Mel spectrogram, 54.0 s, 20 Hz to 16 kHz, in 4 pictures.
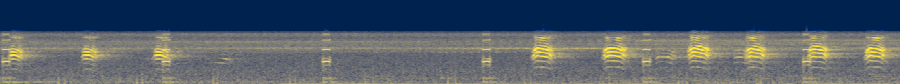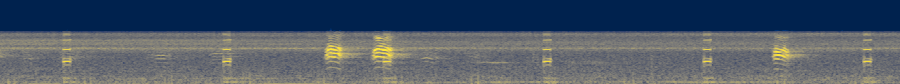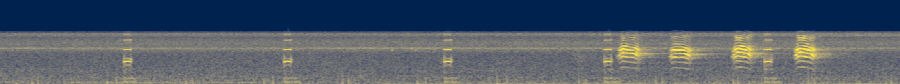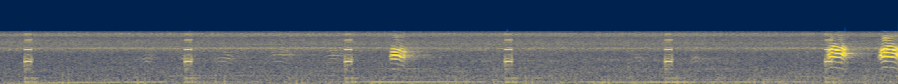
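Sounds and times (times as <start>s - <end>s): crows cawing: 0.1s - 0.6s, 1.2s - 3.5s, 8.0s - 13.6s, 15.8s - 16.1s, 18.4s - 20.1s, 25.1s - 25.7s, 36.2s - 39.6s, 44.6s - 45.7s, 46.4s - 47.0s, 52.9s - 53.9s.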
